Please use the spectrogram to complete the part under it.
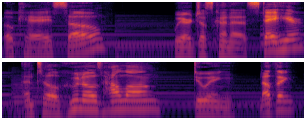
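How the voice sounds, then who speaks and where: A man's voice: medium pitch, lively intonation, a little slow, a bit bright, soft background music. A man acting a defiant, scornful, argumentative expedition linguist in an audio drama, speaking with emphatic delivery. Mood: sarcastic. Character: defiant, hot-headed male linguist on a doomed expedition.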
